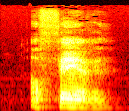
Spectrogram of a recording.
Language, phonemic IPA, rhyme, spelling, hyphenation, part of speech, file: Dutch, /ˌɑˈfɛː.rə/, -ɛːrə, affaire, af‧fai‧re, noun, Nl-affaire.ogg
- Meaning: 1. matter, issue 2. political scandal or controversy 3. sexual affair 4. business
